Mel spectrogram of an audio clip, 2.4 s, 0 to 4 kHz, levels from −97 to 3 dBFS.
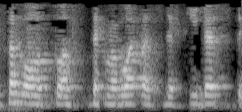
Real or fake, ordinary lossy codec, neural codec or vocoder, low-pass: fake; MP3, 16 kbps; codec, 32 kHz, 1.9 kbps, SNAC; 3.6 kHz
